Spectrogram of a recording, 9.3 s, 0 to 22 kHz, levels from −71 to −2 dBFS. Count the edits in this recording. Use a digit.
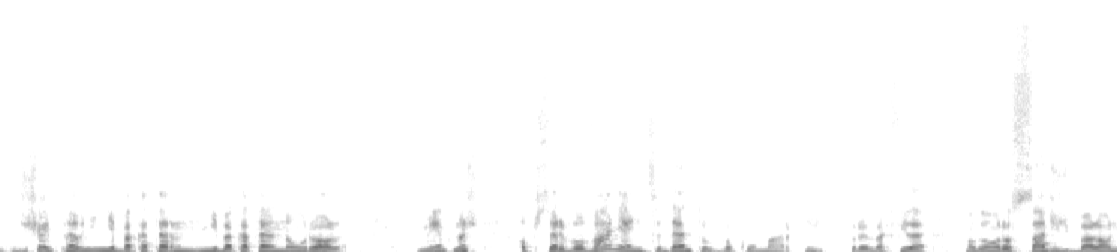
2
